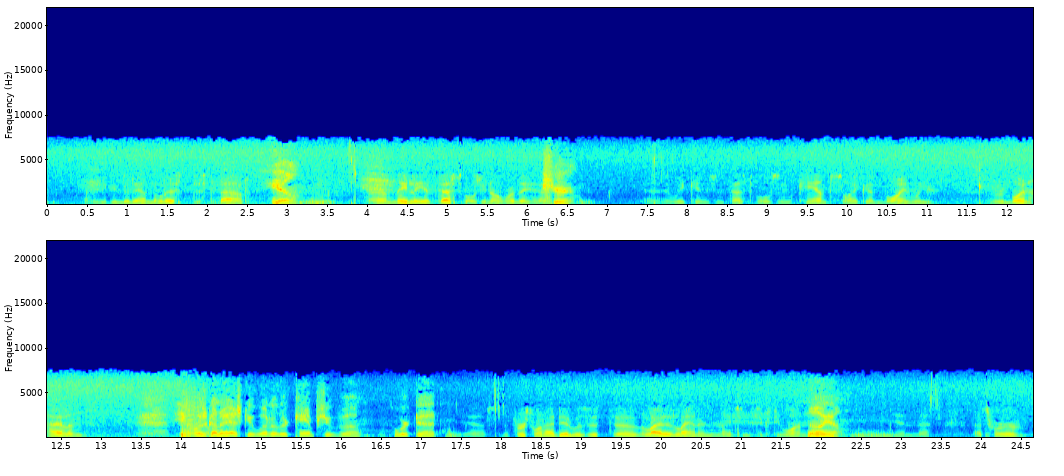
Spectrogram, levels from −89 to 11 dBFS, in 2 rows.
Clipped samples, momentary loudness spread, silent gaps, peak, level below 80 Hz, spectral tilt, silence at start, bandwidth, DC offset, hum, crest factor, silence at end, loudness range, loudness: under 0.1%; 16 LU; none; -6 dBFS; -62 dBFS; -2.5 dB/octave; 0 s; 8 kHz; under 0.1%; none; 22 dB; 0 s; 7 LU; -26 LUFS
